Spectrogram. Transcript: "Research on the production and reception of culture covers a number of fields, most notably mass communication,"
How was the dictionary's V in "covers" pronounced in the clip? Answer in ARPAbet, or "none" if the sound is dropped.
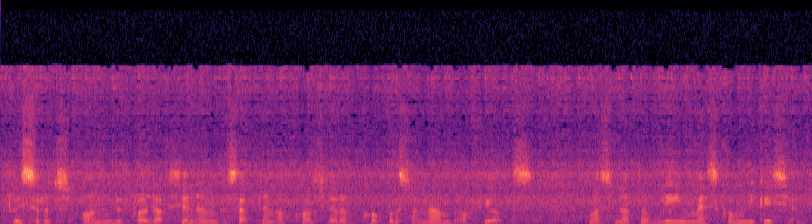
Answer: P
